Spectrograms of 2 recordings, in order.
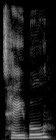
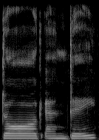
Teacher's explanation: you have words like table, which is the voiceless t sound, and then you have d, which is the voice sound for dog and day. · Alveolar has to do with the tip of the tongue coming in contact with the upper teeth, behind the upper teeth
